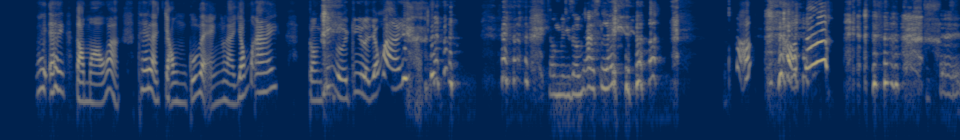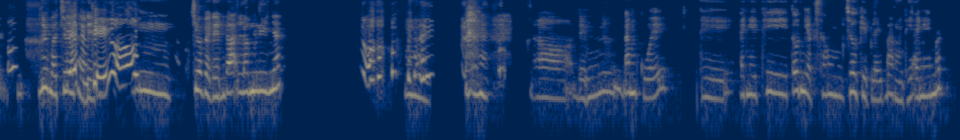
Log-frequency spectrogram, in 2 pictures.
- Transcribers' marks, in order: laugh; laughing while speaking: "người kia là giống ai?"; tapping; laugh; laughing while speaking: "Chồng mình giống Ashley"; laugh; laugh; surprised: "Á, thật á"; laughing while speaking: "Á, dễ điều khiển hông?"; laugh; laughing while speaking: "Ô kê"; chuckle; laugh; other noise
- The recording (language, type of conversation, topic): Vietnamese, unstructured, Trải nghiệm nào đã định hình tính cách của bạn?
